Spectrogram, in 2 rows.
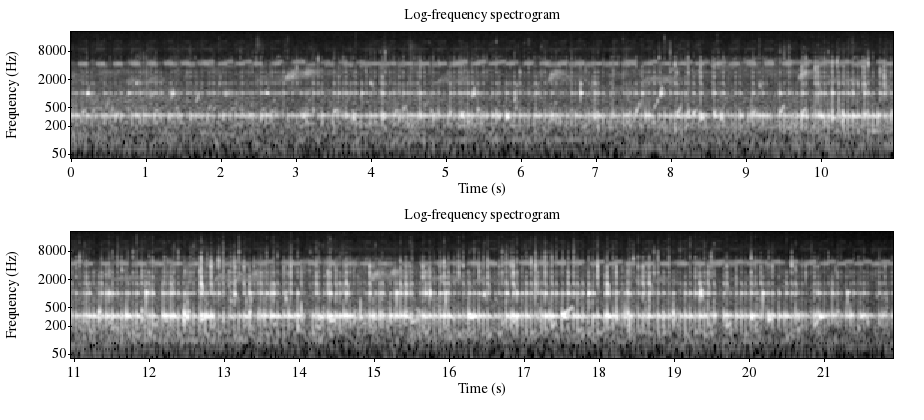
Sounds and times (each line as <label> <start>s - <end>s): Water flow 0.0s - 21.9s
Bird sounds 14.6s - 16.4s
